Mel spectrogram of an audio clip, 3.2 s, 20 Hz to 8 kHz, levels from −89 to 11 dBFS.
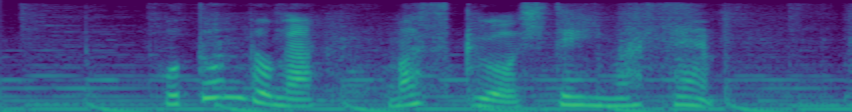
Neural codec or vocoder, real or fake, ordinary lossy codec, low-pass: codec, 44.1 kHz, 7.8 kbps, Pupu-Codec; fake; none; 7.2 kHz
